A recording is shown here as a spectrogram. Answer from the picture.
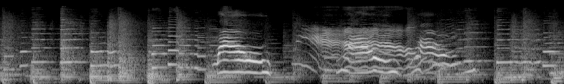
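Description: Cat meows ring out over a steady rhythmic backing, one short meow followed by a longer, wavering yowl, loud.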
